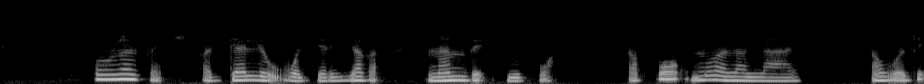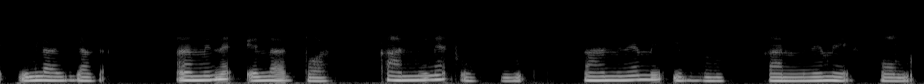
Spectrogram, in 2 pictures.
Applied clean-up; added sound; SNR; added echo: neural mask model DeepFilterNet 3.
